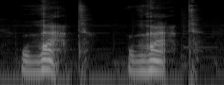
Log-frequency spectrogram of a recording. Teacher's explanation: la th de esta palabra se pronuncia como la d vibrante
